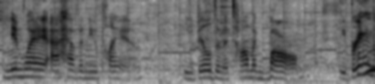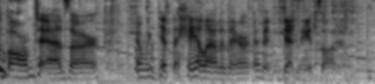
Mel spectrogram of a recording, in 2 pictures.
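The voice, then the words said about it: Exaggerated country drunk accent. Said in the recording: “You went full country. ... That's my drunk accent.”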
